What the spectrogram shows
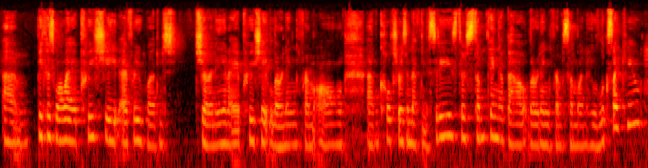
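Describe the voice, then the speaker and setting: An American woman in her thirties speaking quietly but clearly in a hesitant, reflective personal video diary as a physician vlogger. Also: fairly low pitch, moderate pace.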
